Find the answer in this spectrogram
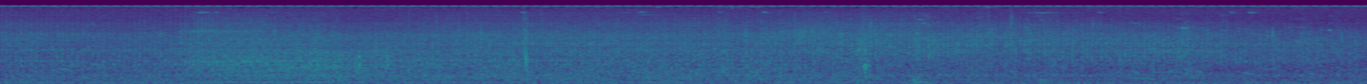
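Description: Utility truck's engine idling with a steady low rumble, with a few short clicks and knocks from around the truck near the middle.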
